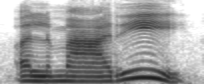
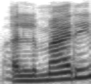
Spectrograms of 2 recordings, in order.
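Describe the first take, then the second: First: अलमारी drawn out on मा and री; slow teaching demo of अलमारी; long vowels. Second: Said in the usual way. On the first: Shown as a demonstration. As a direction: hold the final ee of अलमारी long. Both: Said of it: "शब्द का उच्चारण थोड़ा लंबा होता है".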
